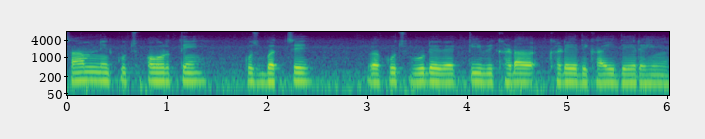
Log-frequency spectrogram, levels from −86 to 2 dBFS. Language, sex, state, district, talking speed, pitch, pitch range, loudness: Hindi, male, Rajasthan, Bikaner, 160 wpm, 130 Hz, 125-140 Hz, -18 LUFS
